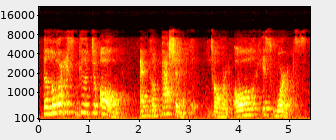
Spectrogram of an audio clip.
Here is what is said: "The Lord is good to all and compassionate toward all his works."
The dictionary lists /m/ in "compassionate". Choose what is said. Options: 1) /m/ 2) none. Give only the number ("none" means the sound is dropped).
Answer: 1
